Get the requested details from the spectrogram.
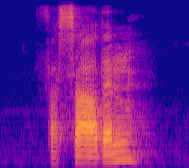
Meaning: plural of Fassade
- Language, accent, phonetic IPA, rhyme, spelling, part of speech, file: German, Austria, [faˈsaːdn̩], -aːdn̩, Fassaden, noun, De-at-Fassaden.ogg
